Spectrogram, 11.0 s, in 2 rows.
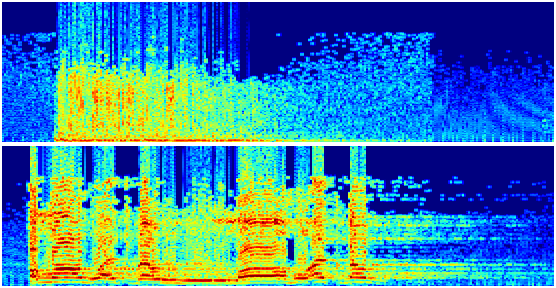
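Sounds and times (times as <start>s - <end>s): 
low hum: 0.0s - 11.0s
Ramadan iftar cannon blast: 0.5s - 4.4s
speech: 6.4s - 9.4s.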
